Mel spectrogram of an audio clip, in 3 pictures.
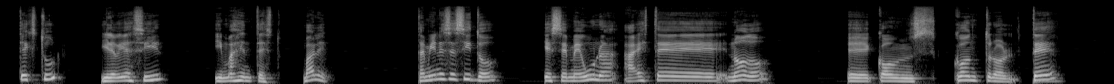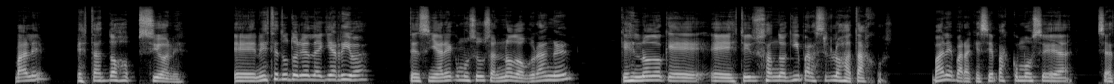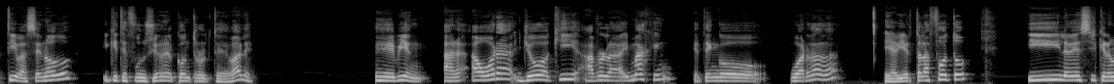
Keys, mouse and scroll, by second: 7.1 middle click, 8.2 click, 10.3 ctrl+t, 25.6 scroll down 1, 25.8 middle click, 27.8 click, 31.7-33.2 scroll up 8, 33.2 click.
